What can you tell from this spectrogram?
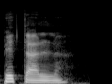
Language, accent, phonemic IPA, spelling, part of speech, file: French, France, /pe.tal/, pétale, noun, Fr-pétale.ogg
- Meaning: petal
